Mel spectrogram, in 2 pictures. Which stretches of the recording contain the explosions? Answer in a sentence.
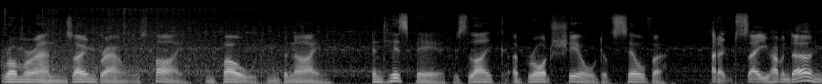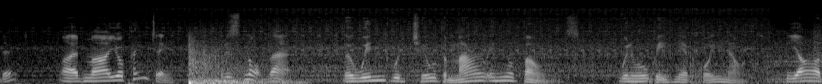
You can hear the explosions from 10.1 to 11.3 s.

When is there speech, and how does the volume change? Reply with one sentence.
The speech can be heard from 0.0 to 16.3 s, at a steady volume.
